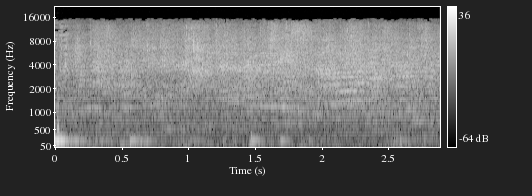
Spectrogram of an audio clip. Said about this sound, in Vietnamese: rồi cảm ơn các con cho một tràng vỗ tay thật là lớn nào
